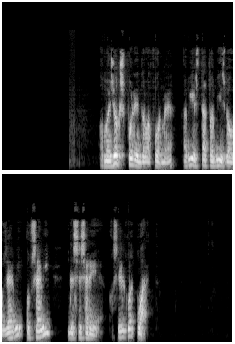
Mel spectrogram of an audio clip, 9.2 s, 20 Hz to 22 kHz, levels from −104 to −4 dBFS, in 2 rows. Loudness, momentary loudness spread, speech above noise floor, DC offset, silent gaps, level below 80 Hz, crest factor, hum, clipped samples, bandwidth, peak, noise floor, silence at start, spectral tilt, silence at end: -22 LUFS; 13 LU; over 69 dB; under 0.1%; none; -70 dBFS; 22 dB; none; under 0.1%; 7.4 kHz; -2 dBFS; under -90 dBFS; 2 s; -5 dB/octave; 1.75 s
